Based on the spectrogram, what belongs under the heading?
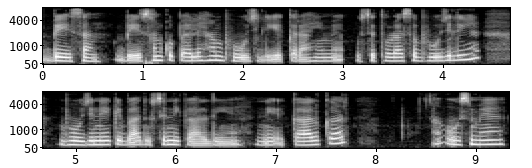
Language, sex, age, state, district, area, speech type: Hindi, female, 30-45, Uttar Pradesh, Prayagraj, rural, spontaneous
